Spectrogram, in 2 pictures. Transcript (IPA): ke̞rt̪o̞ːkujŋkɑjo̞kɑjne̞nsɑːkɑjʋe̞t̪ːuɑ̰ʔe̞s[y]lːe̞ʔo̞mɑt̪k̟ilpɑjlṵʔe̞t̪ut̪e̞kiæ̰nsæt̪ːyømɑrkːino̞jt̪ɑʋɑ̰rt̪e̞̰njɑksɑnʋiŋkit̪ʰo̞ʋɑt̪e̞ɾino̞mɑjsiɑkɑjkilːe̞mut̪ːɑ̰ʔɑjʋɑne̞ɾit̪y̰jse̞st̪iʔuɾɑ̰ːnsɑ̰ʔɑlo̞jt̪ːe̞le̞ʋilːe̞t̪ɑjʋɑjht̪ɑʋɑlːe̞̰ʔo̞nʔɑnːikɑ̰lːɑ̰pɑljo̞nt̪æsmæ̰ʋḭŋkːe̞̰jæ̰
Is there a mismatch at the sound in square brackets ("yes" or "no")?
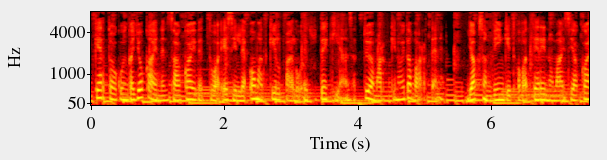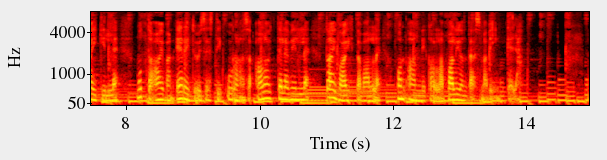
yes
